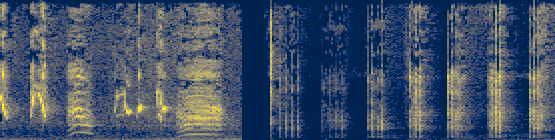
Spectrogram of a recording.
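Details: Javan myna song meant to teach and prompt caged birds: quick bright whistles and downslurred notes, a brief pause, then a run of about eight rhythmic harsh chattering bursts.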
